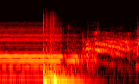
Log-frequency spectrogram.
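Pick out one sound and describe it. A band holds a loud sustained electric chord.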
